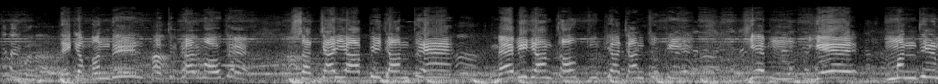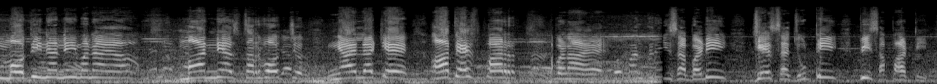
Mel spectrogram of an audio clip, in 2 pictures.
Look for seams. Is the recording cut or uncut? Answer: cut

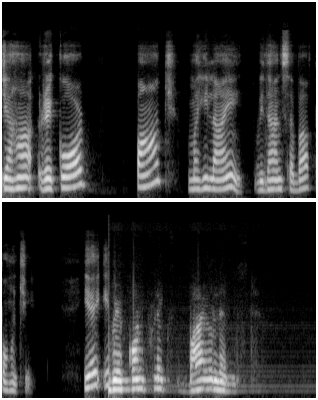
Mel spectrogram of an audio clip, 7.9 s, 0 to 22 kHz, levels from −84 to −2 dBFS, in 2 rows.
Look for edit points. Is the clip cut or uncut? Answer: cut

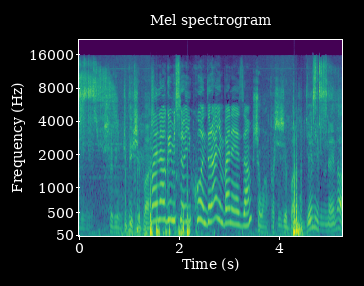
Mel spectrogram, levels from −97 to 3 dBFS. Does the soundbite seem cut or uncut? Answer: cut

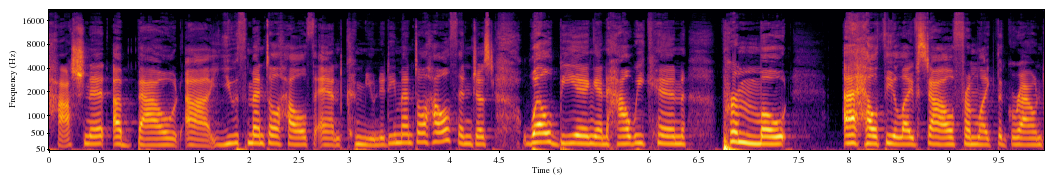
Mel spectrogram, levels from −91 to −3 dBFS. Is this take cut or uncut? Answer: uncut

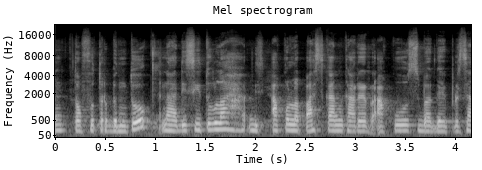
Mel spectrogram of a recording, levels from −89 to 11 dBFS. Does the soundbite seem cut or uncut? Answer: cut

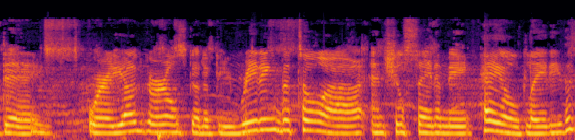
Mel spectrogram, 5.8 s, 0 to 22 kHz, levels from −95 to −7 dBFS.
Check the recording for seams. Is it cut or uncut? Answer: cut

